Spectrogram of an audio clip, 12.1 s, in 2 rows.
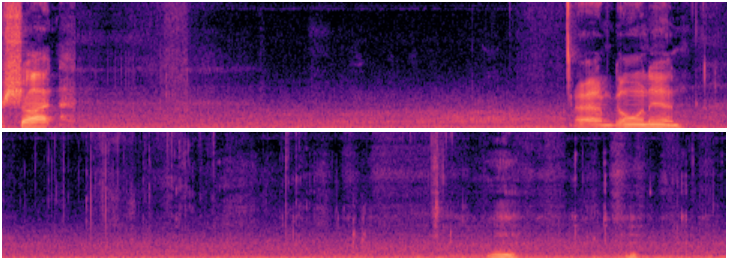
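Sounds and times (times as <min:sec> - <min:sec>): steady low hum: 0:00.0 - 0:12.0
man biting and chewing: 0:05.7 - 0:12.0
man humming mmm: 0:10.0 - 0:11.8.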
